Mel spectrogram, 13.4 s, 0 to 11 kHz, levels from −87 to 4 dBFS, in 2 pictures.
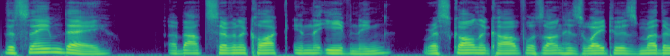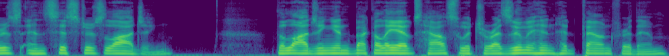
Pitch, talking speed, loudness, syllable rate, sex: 120 Hz, 135 wpm, -19 LUFS, 4.4 syllables/s, male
